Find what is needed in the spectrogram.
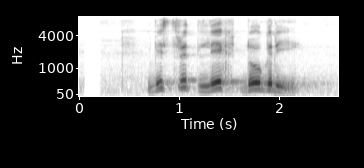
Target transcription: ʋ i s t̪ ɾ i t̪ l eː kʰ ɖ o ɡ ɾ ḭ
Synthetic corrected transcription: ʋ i s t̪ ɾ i t̪ l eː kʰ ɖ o ɡ ɾ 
